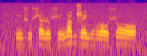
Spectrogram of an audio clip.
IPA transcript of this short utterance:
nd͡ʒuʃaɭʊʃɪ waɖ͡ʐɛ lʲɛ̤lˠo ʃɔ

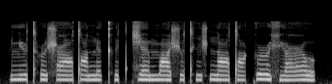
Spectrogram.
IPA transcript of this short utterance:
lʲə˞tʰə˞ʃʕɪtˤə˞ nɛkʰɪtt͡ɕɛ mɑʃʊtʰiʃ nɑtˤæ kə˞xʲə˞ ʕʊ

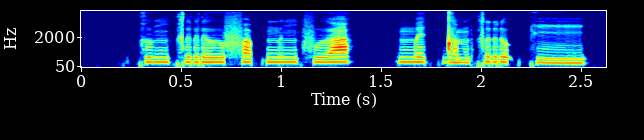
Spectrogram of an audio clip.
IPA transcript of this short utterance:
kɯ˧ŋkrɯː˧ fa˦˥p̚nɯ˦˥ŋfɯ˦˥a̯ | meː˥˩k̚da˧mkru˥˩ʔ kiː˨˩

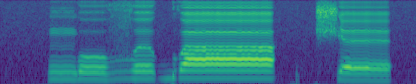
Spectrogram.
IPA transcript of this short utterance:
ŋo˨və˧ɡʷaː˦ | t͡ʃɛ˨

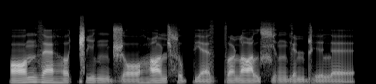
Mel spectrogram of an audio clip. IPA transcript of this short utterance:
ɒnzæɦʌǁil nd͡ʒɔ ɦɑɳɬʊ pʲæztɒɳ ɑlɕʌŋɡɛɳ ɖʱɪlɛ

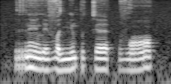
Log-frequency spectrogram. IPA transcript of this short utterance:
rẽle vanʲõpɘkɛ | vɑ̃

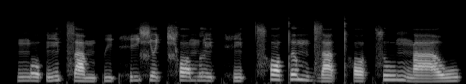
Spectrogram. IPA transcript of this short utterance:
ŋo˨ʔĩ˧ t͡sa˨˩mpi˨ʔ hi˧ɕə˧t͡ɕʰɔ˧mlĩ˨t̚ hĩ˨t̚t͡sʰɔ˥˧t̪ə˥˧md͡za˨˩ t̪ʰɔ˨t̚su˦ ŋa˨˦w

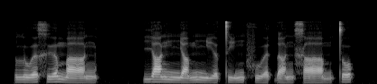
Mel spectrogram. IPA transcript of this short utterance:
lu˨˩˦ə̯xɨ˧˥ə̯maː˨˩ŋ | ja˧ŋ ɲa˨˩˦mɲi˨˩˨ə̯t̪i˨˩˦ŋfu˨˩˨ə̯ ɗa˨˩˨ŋxaː˨˩m t̪o˦˥k̚

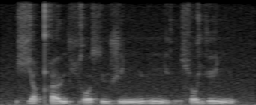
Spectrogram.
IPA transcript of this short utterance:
ɕɛqʰɛɳ çɔ syʒeɲmyɲ jḛɬɔjeɲ

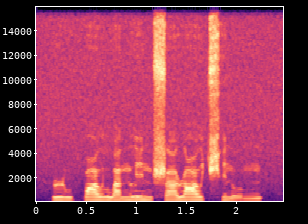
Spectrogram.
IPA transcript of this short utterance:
ɻu˨˩ pɑ˥ʊ̯lwa˧˥nli˥˩n ʂä˧˥ ɻɑ˥ʊ̯t͡ɕʰi˨n ʊ˨˩˦ŋ

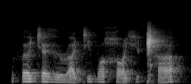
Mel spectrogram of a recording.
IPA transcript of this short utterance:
θɜcɛɣɘ ɹacibɑ χɑçɯ ǁʰa

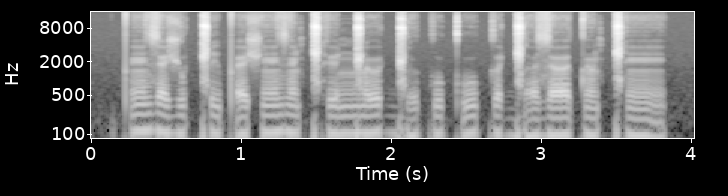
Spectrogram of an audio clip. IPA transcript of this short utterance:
pʼẽzɛʒu ǁipʼɛʃẽzɛ̃ ǁʰɪ ŋ͡ǁɵ ɡ͡ǁɵku kʼu kəɡ͡ǁɜzɜ tə̃ ǁʰẽ

